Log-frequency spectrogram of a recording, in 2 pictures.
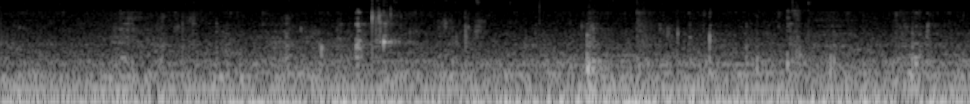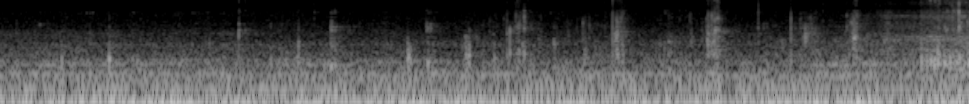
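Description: Close-up chewing of a big bite of cooked-smoked sausage: many small wet mouth clicks and smacks. Near the end there is a sip of hot tea.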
